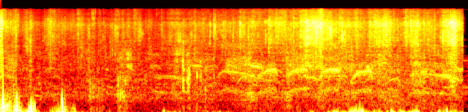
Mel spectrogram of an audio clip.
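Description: Dogs rustle through dry grass.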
